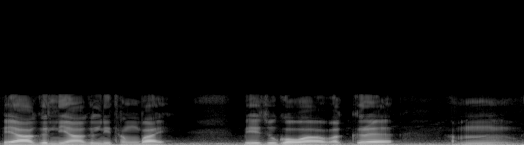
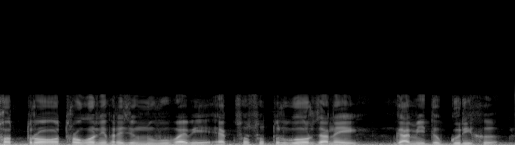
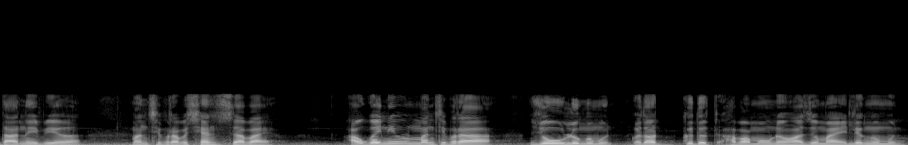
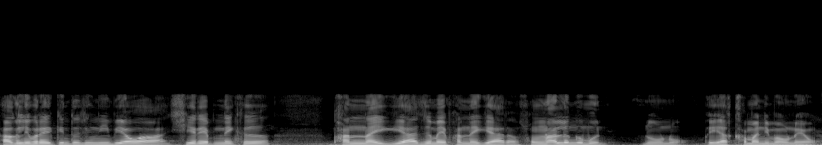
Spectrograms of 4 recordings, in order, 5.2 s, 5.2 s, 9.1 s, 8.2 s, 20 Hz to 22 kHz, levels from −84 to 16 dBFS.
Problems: low volume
